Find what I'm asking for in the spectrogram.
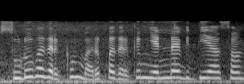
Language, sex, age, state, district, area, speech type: Tamil, female, 30-45, Tamil Nadu, Pudukkottai, rural, read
